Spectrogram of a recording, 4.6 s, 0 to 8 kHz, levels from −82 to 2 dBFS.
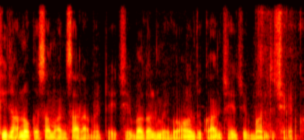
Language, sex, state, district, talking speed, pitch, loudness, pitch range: Maithili, male, Bihar, Supaul, 225 wpm, 75 Hz, -22 LUFS, 65-95 Hz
